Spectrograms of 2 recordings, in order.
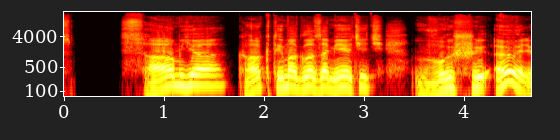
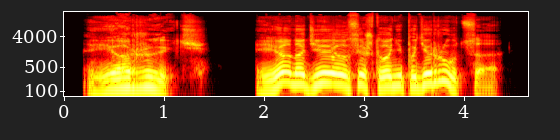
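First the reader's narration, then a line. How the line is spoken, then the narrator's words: Sighing. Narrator (Russian): вздохнул он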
